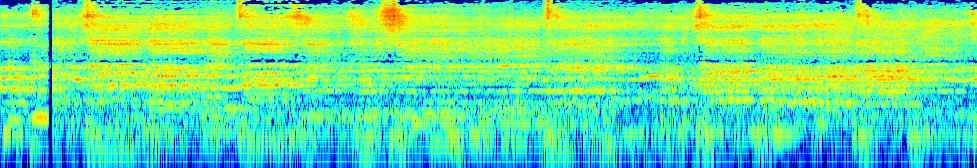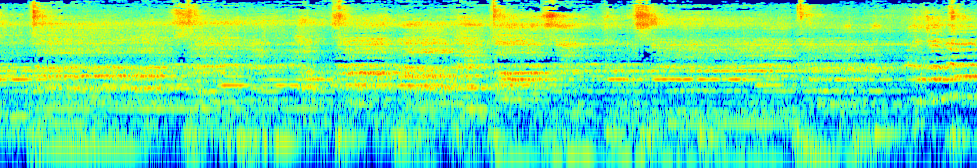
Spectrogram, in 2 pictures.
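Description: Church choir singing a hymn in parts over low bass notes, with a regular beat about every second and a half.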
